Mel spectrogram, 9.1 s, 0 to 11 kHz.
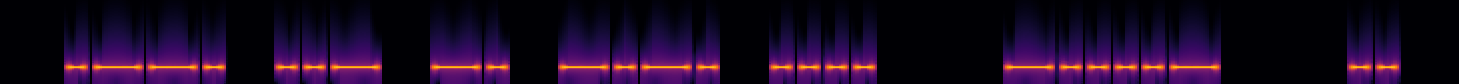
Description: Morse code, heard as a keyed tone, about 14 wpm, spaced as for 12 wpm, 680 Hz. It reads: PUNCH - I
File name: Morsekurs / Witze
